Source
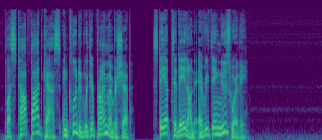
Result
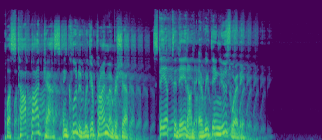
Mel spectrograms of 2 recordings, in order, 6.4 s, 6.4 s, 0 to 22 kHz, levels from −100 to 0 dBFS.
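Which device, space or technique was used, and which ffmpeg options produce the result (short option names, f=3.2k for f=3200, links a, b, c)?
over-bright horn tweeter: -filter_complex "[0:a]highshelf=f=4.5k:t=q:w=1.5:g=8,alimiter=limit=-20.5dB:level=0:latency=1:release=20,asettb=1/sr,asplit=3[a][b][c];[a]atrim=end=0.564[d];[b]atrim=start=0.56:end=2.1,asetpts=PTS-STARTPTS,afade=t=in:d=0.004:c=qsin,afade=t=out:st=1.536:d=0.004:c=qsin,lowpass=f=11k:w=0.5412,lowpass=f=11k:w=1.3066[e];[c]atrim=start=2.096[f];[d][e]acrossfade=d=0.004:c1=hsin:c2=qsin[g];[g][f]acrossfade=d=0.004:c1=qsin:c2=hsin,afftdn=nr=23:nf=-44,adynamicequalizer=threshold=0.00501:dfrequency=130:dqfactor=1.9:tfrequency=130:tqfactor=1.9:attack=5:release=100:ratio=0.375:range=3:mode=boostabove:tftype=bell,asplit=5[h][i][j][k][l];[i]adelay=138,afreqshift=-46,volume=-14dB[m];[j]adelay=276,afreqshift=-92,volume=-20.6dB[n];[k]adelay=414,afreqshift=-138,volume=-27.1dB[o];[l]adelay=552,afreqshift=-184,volume=-33.7dB[p];[h][m][n][o][p]amix=inputs=5:normalize=0,volume=7.5dB"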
